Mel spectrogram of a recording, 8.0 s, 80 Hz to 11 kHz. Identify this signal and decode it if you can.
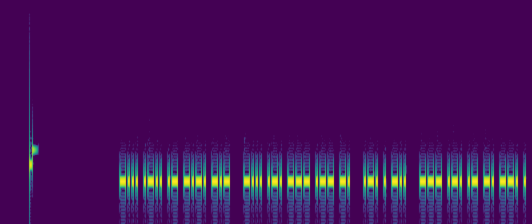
Morse code, heard as a keyed tone, about 37 wpm, 700 Hz. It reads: BLACK BROWN RED ORANGE
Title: Pangram Challenge v2 - 40wpm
